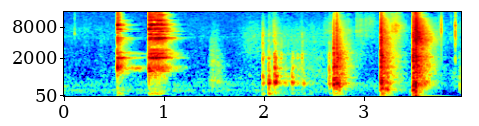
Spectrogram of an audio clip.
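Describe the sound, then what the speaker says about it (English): A food chopper fine-chopping onions and celery, giving sharp clacking strikes in uneven bursts, several close, loud knocks of the plunger and blades against the board, with no talking. "this is what I use to fine chop the onions and the celery"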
